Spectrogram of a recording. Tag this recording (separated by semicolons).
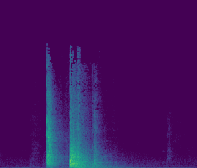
slap; bang; metal; impact; shot; hit; hockey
